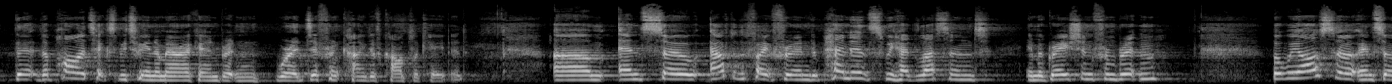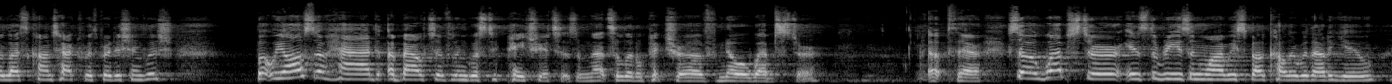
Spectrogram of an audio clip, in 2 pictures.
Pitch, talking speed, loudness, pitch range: 220 Hz, 145 wpm, -20 LUFS, 200-245 Hz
